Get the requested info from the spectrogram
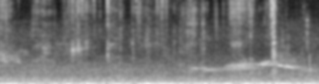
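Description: Knife cutting the skin away from a raw sturgeon fillet on a wooden board, with scattered light clicking over a low outdoor rumble; a bird chirps briefly near the end.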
